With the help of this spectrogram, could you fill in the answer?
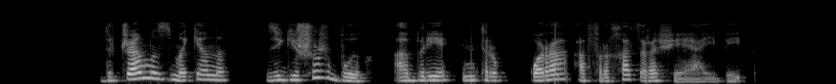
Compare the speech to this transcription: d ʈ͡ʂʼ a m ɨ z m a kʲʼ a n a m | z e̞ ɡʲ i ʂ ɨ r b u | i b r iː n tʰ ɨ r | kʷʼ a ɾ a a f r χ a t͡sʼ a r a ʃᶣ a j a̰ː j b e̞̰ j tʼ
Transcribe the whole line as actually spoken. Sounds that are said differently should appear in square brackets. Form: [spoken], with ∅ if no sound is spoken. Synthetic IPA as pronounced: d ʈ͡ʂʼ a m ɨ z m a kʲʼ a n a [∅] | z e̞ ɡʲ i ʂ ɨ r b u | [a] b r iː n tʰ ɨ r | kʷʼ a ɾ a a f r χ a t͡sʼ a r a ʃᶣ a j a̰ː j b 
